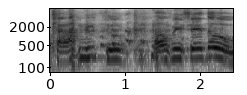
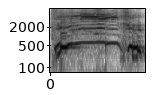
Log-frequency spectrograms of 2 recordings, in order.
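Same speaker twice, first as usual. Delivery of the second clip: high startled yelp. Real, not acted. Slap game, reacting to hit.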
